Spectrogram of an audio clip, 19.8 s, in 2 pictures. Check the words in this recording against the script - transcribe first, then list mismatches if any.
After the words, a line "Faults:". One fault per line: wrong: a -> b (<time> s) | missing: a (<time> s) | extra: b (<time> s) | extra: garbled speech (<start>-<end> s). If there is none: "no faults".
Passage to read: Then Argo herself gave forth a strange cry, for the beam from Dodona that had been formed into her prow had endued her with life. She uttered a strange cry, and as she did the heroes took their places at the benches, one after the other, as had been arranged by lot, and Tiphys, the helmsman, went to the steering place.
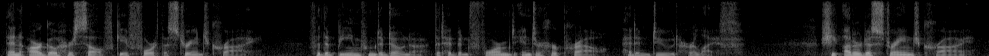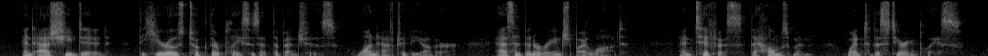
Then Argo herself gave forth a strange cry, for the beam from Dodona that had been formed into her prow had endued her life. She uttered a strange cry, and as she did the heroes took their places at the benches, one after the other, as had been arranged by lot, and Tiphys, the helmsman, went to the steering place.
Faults:
missing: with (7.0 s)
